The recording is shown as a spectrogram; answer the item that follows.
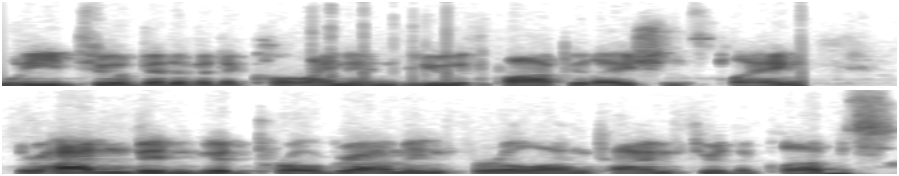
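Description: With a Canadian accent and a normal speaking voice, a man speaks fairly quickly at a medium pitch with fairly even intonation. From Timmins, northern Ontario, Canada. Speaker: golf association director. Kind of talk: casual interview.

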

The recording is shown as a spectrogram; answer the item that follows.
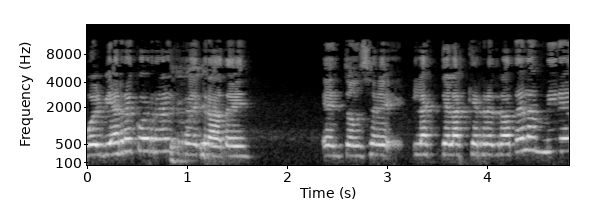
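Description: High-pitched female speech with ordinary pitch variation. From Puerto Rico, near Levittown. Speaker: film director. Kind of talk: casual chat. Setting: online call.

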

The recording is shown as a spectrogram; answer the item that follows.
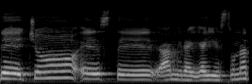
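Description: With ordinary pitch variation, a woman talks in a high voice. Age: 30s. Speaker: tattoo artist. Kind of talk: interview. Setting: tattoo studio.

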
